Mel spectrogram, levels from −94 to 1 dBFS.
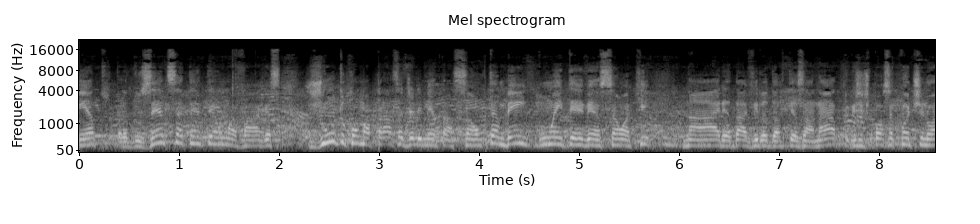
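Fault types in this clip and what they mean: No technical faults can be heard: the signal stays continuous, with no dropouts, distortion, added noise or timing irregularities anywhere in the audio.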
